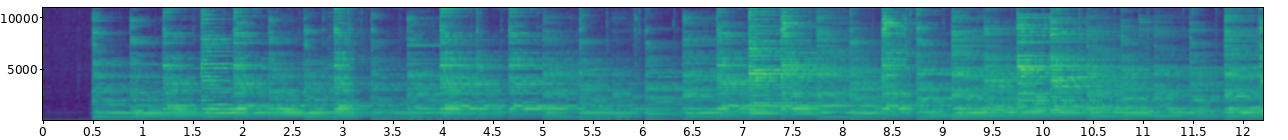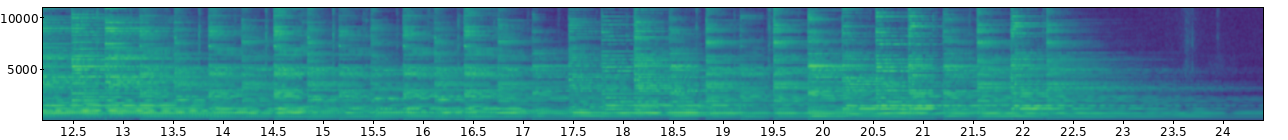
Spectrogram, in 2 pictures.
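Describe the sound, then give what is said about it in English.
A steady run of single instrument notes, one after another, played with the reverb and the chorus mix control turned all the way up, bathed in shimmering chorus and washy reverb so each tone rings into the next, ending with a soft decaying tail. No talking. “Currently I have the reverb and the mix control turned all the way up on the chorus setting.”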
